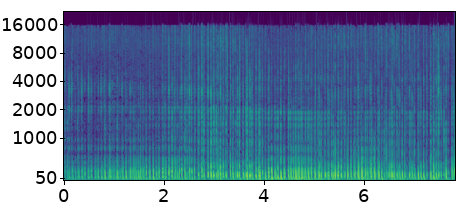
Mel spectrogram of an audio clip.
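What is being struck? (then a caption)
Cork surface. Fingers tap quickly on a cork surface. The taps are dull, low, and thumpy, with almost no ring, arriving in a dense, slightly uneven stream of about four per second throughout.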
